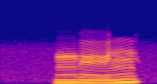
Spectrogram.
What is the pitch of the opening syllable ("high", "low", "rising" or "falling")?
rising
